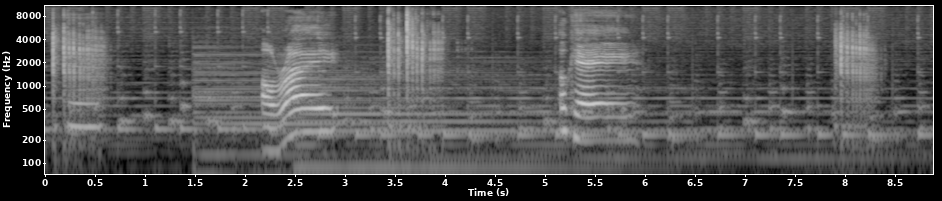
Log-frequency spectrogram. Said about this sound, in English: Okay. And I love some good old dice rolling in the middle of a climactic moment.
